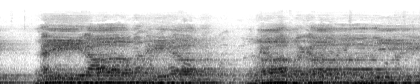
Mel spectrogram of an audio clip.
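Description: Devotional mantra chanting: a voice holding long sung phrases, with short breaks about half a second in and again around three and a half seconds.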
